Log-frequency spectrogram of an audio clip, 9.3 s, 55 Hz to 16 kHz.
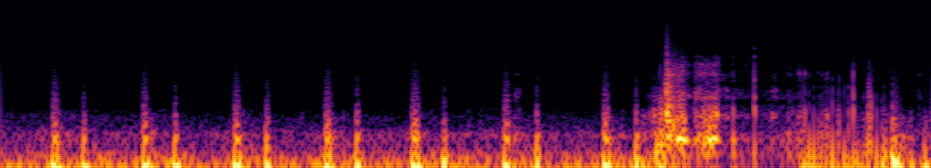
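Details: Fast, strong paired heart sounds at about 105 a minute with a visible neck pulse, recorded while cooling down after a 10 km run, ending in loud handling noise: rapid heartbeat after exercise.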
